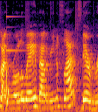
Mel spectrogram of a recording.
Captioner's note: bell chimes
